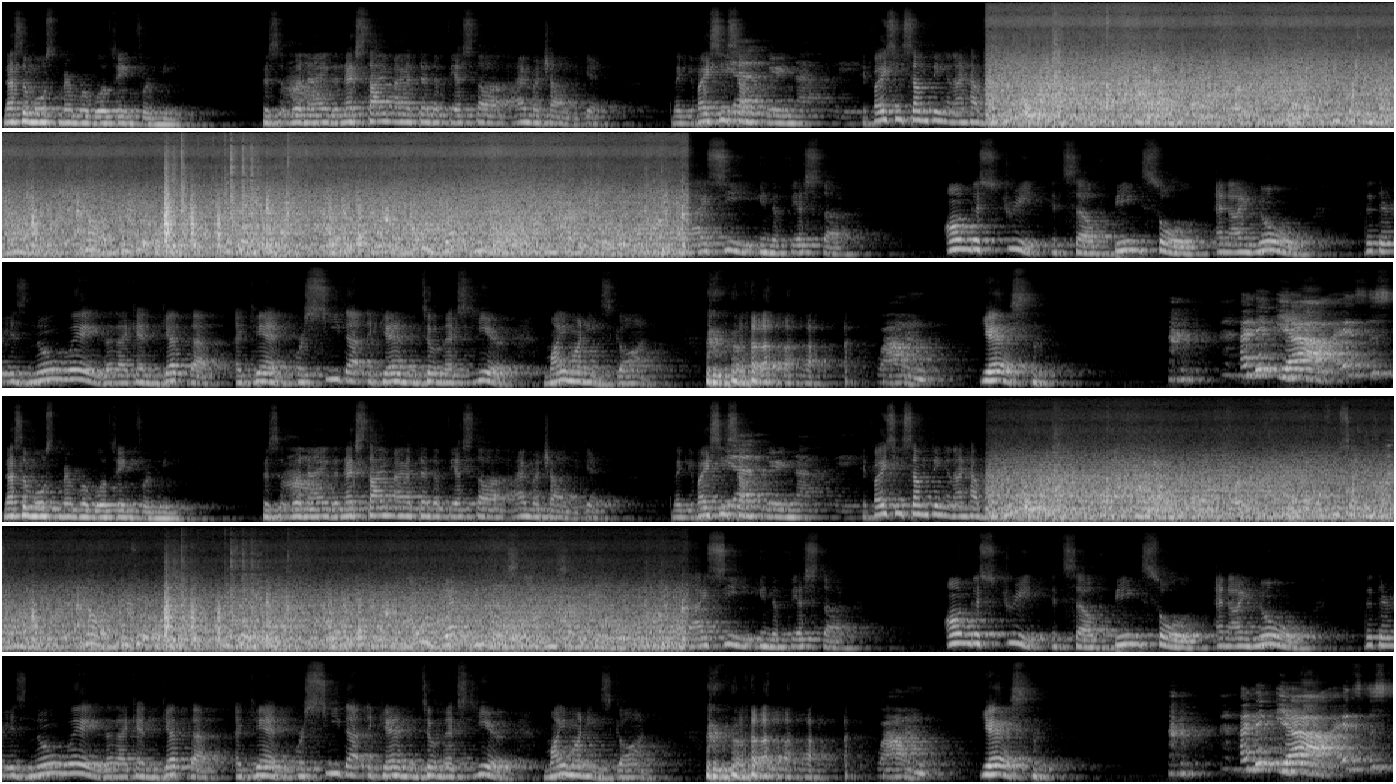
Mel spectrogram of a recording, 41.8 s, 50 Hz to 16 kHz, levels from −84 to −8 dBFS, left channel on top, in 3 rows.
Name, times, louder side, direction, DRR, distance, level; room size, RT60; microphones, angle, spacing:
voice 1, 0.0-1.8 2.6-6.0 6.7-8.0 8.7-10.2 10.8-12.7 13.1-14.3 14.7-15.6 16.1-20.1 20.7-22.4 23.3-26.9 27.5-29.9 30.2-34.3 34.9-36.0 36.9-37.1 37.6-38.2, equal, ahead, 3 dB, 3.0 m, -36 dB
voice 2, 2.8-3.2 7.2-7.5 7.9-8.5 13.8-13.9 36.6-37.0 39.5-39.7 40.0-41.7, right 1 dB, 20° right, 1 dB, 7.3 m, -35 dB
sound 1, 9.8-20.8, left 4 dB, 80° left, 1.5 m, -28 dB
25.0 x 22.5 x 8.0 m, 1.1 s
head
